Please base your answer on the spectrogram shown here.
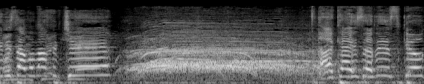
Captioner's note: cheers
